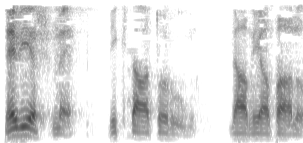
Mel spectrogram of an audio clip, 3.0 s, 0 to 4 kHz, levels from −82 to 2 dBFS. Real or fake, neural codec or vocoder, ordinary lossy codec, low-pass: real; none; MP3, 16 kbps; 3.6 kHz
